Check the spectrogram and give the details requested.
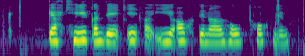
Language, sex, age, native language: Icelandic, male, 11, Icelandic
